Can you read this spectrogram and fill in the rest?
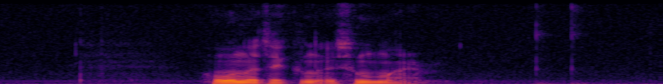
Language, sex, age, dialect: Faroese, male, 15-35, Norðuroyggjar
